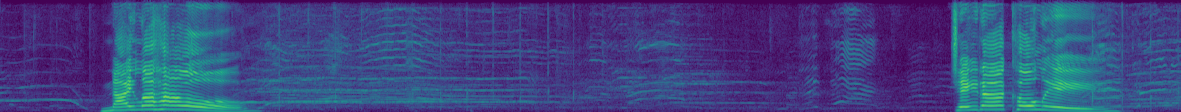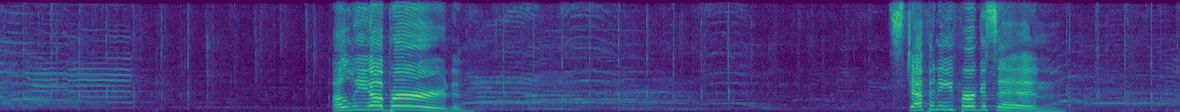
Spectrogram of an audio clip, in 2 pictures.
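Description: A loud crowd cheers in bursts in a large echoing hall.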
